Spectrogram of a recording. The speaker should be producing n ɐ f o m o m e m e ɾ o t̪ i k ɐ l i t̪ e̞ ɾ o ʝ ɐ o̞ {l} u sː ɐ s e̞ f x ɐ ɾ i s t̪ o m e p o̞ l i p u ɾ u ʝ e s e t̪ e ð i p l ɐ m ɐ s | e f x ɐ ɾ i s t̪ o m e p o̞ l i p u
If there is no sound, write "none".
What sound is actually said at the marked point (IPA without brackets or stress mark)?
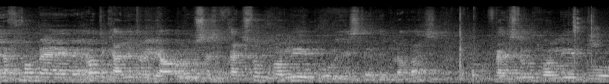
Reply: l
